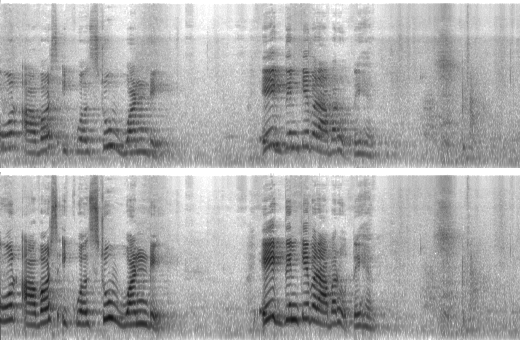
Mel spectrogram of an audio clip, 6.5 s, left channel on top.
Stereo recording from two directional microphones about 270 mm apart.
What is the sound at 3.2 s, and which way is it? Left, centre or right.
A woman's voice, right.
